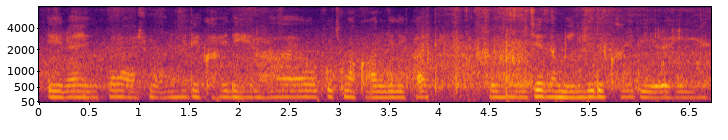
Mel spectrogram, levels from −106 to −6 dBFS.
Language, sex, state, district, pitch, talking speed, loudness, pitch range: Hindi, female, Chhattisgarh, Rajnandgaon, 185 Hz, 195 wpm, -30 LUFS, 180-195 Hz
